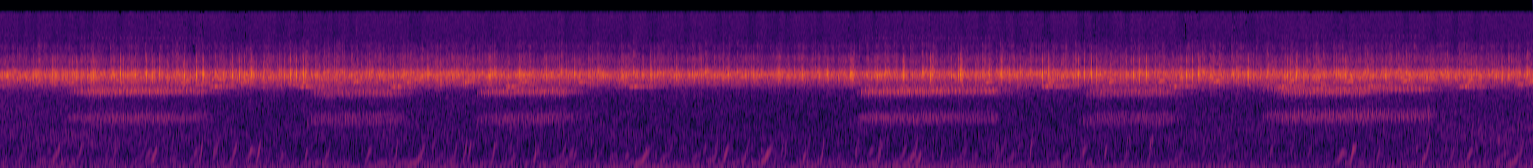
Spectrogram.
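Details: Backwoods North Carolina tree frogs at night: continuous high shrill chorus punctuated by about six evenly spaced buzzy trills, each roughly a second long, over a low hum and scattered ticks.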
